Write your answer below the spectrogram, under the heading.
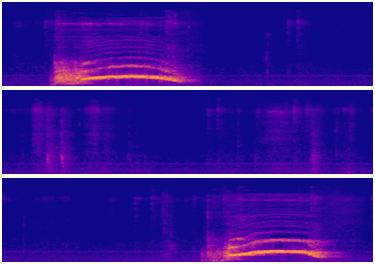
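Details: An elder female Pembroke Welsh Corgi begs for tasty food during her owner's breakfast with two long, arching whines that swoop up and then down, while her daughter waits quietly.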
